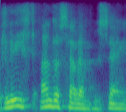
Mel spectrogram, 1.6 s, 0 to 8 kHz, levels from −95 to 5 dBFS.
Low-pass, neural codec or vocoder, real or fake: 7.2 kHz; codec, 16 kHz, 2 kbps, FreqCodec, smaller model; fake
